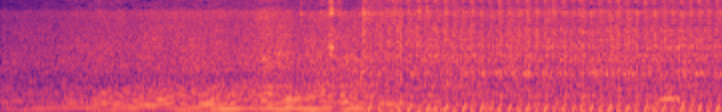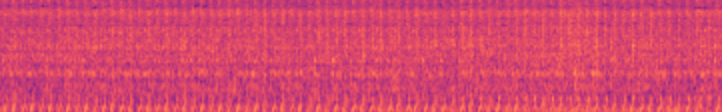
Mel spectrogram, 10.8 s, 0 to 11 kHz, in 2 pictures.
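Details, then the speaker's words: Euro Griffin 180i (Aerox V2 style) scooter with slim air funnel air filter box cover and carbon panel installed: even low throbbing idle with deep, pronounced intake sound from the air panel; normal idle with louder intake note. "Yan yan yung tunog niya kasi natunog siya ngayon kasi naka-air panel."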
